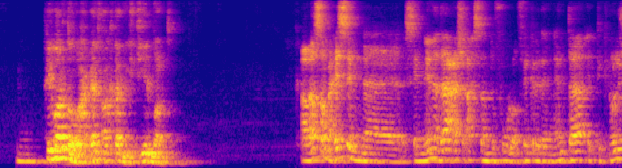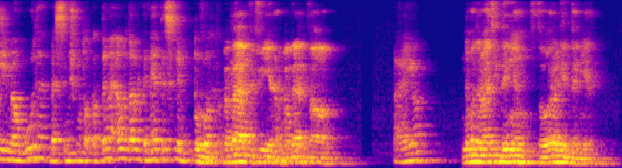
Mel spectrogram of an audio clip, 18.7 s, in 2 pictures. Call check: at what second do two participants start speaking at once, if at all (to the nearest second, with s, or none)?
12 s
